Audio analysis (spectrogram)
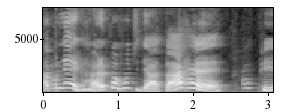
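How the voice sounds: Someone reads in a natural reading voice.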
